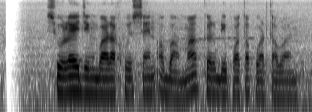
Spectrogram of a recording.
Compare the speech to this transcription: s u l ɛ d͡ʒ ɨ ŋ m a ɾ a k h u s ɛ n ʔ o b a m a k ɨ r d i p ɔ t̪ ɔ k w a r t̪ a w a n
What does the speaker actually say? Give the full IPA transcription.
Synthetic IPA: s u l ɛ d͡ʒ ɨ ŋ b a ɾ a k h u s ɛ n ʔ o b a m a k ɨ r d i p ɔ t̪ ɔ k w a r t̪ a w a n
